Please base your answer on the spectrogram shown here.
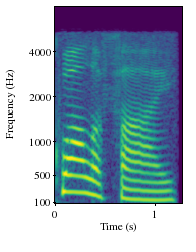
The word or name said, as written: qualify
